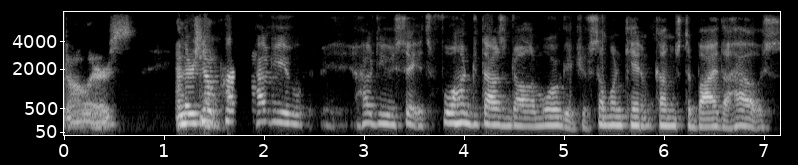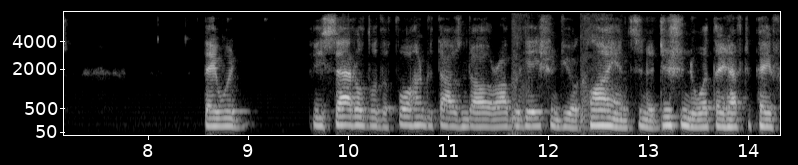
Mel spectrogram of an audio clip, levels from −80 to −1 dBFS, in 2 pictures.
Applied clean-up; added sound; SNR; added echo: none; Fart; 18 dB; none.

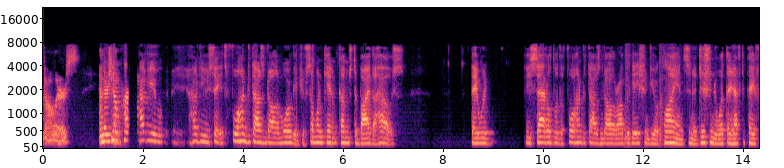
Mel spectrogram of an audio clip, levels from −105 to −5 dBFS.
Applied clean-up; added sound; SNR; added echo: neural mask model RNNoise.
